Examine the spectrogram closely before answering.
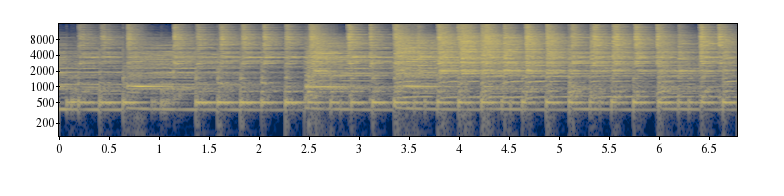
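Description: Traditional Hakka gong-and-drum percussion played by several people together: sticks beating a wooden block and a small gong while small hand cymbals clash, in a quick even beat. Two ringing metal tones carry on under the strikes.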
